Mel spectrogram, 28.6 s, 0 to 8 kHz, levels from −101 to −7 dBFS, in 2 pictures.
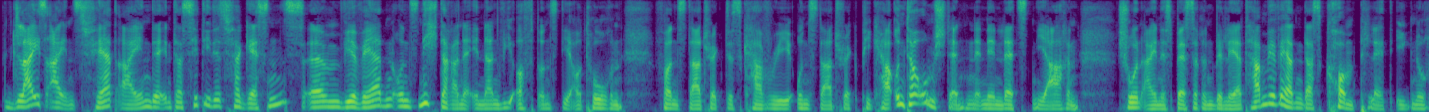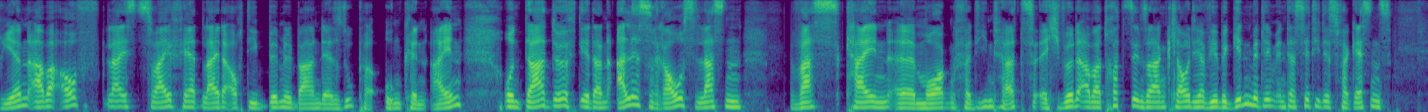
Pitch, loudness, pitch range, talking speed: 135 Hz, -29 LUFS, 115-155 Hz, 170 wpm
